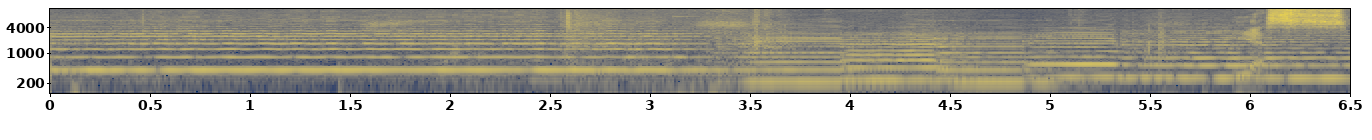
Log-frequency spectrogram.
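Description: Chamber-orchestra string section, violins and cellos, playing a slow passage in rehearsal. It is the passage the conductor has asked to hear again, just quieter. One long note is held for about three and a half seconds, then the parts move through several shorter notes.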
